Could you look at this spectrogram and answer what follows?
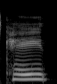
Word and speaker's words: Caye: Looks like Caye, C-A-Y-E, but it's pronounced C-A-Y-E.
